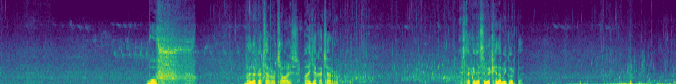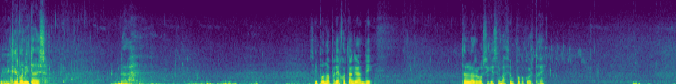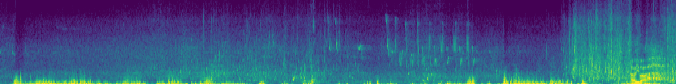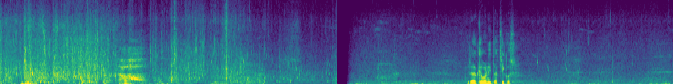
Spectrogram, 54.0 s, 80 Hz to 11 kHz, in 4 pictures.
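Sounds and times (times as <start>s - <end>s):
faint water splashing: 0.0s - 17.4s, 21.0s - 26.2s, 30.0s - 37.2s, 38.2s - 47.3s, 50.7s - 54.0s
fish splashing in water: 6.8s - 9.2s, 12.0s - 15.5s, 30.8s - 34.2s, 38.3s - 47.3s
wind buffeting microphone: 10.9s - 20.0s, 26.1s - 46.6s, 47.5s - 54.0s.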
